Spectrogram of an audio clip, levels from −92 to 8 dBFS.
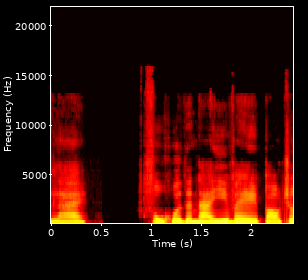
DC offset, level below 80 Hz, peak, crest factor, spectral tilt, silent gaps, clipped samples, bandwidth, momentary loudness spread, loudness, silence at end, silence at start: under 0.1%; -68 dBFS; -6 dBFS; 14 dB; -8 dB/octave; 0.75-0.85 s; under 0.1%; 9.8 kHz; 11 LU; -20 LUFS; 0 s; 0 s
